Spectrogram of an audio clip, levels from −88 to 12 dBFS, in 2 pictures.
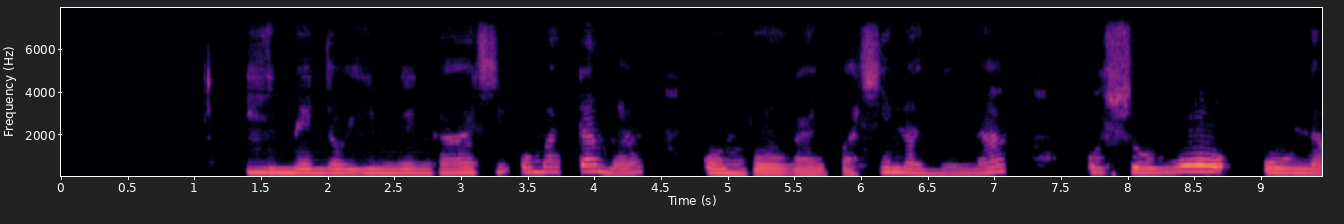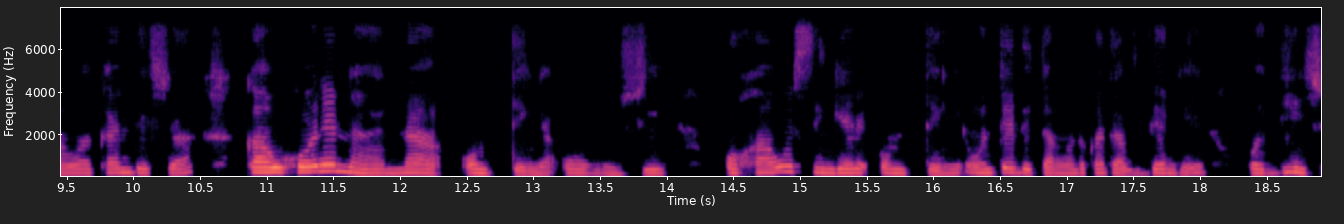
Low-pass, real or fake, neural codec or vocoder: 7.2 kHz; fake; codec, 44.1 kHz, 7.8 kbps, DAC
